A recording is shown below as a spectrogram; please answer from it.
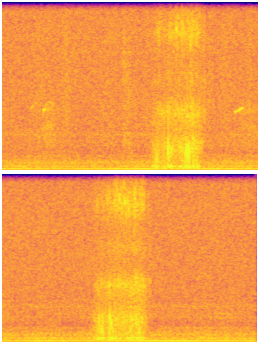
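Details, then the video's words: Teto, a pet cat, snoring while asleep indoors: two soft, breathy rasping breaths about two seconds apart, over a steady low electrical hum in a quiet room. "intently cat's snore ひたすらテトのイビキを聴く動画"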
